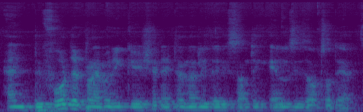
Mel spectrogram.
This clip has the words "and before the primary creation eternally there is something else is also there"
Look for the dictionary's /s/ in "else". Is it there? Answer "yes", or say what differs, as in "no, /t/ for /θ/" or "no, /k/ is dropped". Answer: yes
